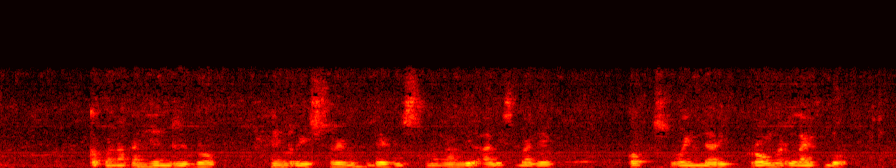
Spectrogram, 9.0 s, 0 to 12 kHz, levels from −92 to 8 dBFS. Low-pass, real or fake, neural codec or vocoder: 7.2 kHz; real; none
